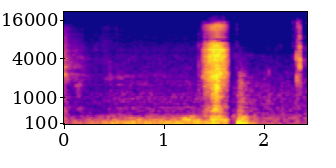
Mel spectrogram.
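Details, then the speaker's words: A girl sneezes once: a sharp, hissing burst of breath through the nose and mouth, then a short snort. "that was violent 100 my god I can't stop sneezing I sneezed like seven times when I was in my downstairs"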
